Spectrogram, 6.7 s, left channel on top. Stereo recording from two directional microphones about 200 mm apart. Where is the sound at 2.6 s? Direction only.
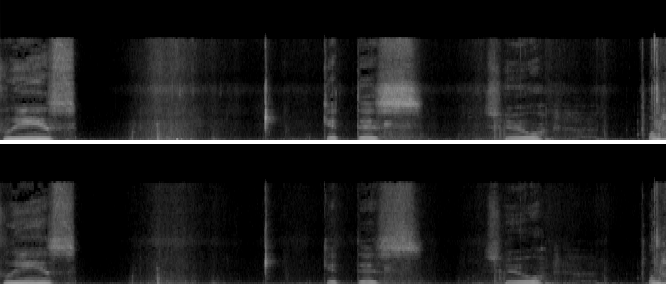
15° left (ahead or behind).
